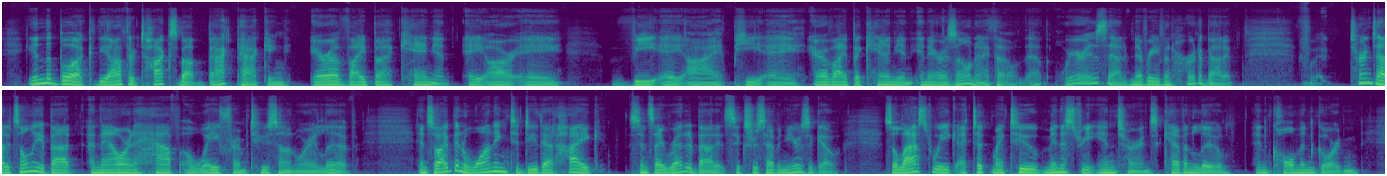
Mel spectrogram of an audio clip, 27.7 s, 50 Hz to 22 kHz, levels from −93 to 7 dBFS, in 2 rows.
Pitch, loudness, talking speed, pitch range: 125 Hz, -26 LUFS, 165 wpm, 115-140 Hz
